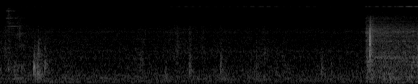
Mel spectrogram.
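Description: A bag thumps down onto a bed.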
